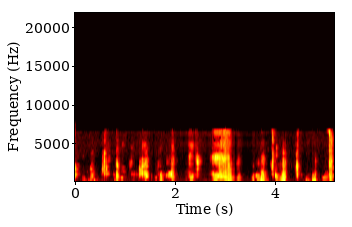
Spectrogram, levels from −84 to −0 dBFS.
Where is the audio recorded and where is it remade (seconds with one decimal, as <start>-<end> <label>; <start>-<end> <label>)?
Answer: 0.0-2.1 recorded; 2.1-3.6 remade; 3.6-5.2 recorded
